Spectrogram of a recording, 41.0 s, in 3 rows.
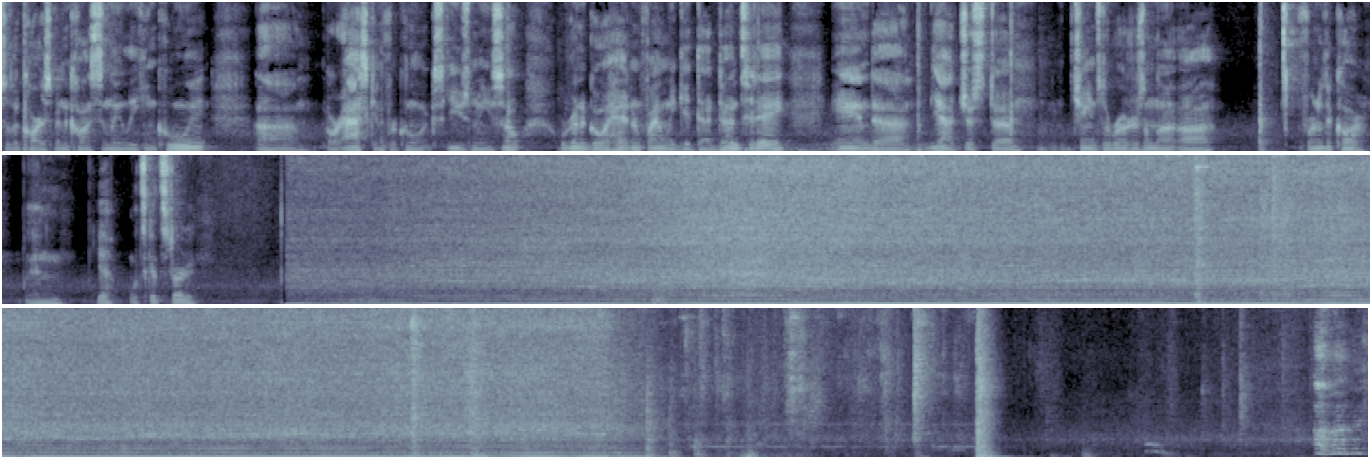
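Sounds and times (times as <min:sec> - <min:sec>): car engine running: 0:16.5 - 0:34.6.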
